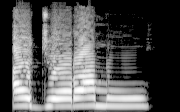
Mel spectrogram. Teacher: جو کہ یہاں جیم پہ جزم ہے تو یہاں جیم کا حکم ہے قلقلہ. قلقلہ کا معنی ہے حرف ساکن کو ہلانا، تو ہم جیم کو ہلاتے ہوئے یہ کلمہ کو ادا کریں گے · را کا حکم ہے تفخیم کیونکہ اس پہ زبر ہے تو ہمیں را کو بھاری آواز میں پڑھنا ہے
